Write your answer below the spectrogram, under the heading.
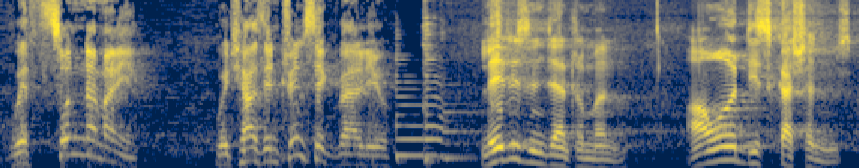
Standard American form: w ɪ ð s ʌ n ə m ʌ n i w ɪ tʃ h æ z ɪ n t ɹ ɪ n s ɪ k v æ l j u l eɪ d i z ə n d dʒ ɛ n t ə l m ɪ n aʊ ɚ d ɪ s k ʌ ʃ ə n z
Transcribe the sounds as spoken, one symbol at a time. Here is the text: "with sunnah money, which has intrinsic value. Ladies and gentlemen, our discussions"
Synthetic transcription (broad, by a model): w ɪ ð s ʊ n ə m ʌ n i w ɪ tʃ h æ z ɪ n t ɹ ɪ n s ɪ k v æ l j u l eɪ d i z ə n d dʒ ɛ n t ə l m ɪ n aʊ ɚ d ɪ s k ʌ ʃ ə n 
